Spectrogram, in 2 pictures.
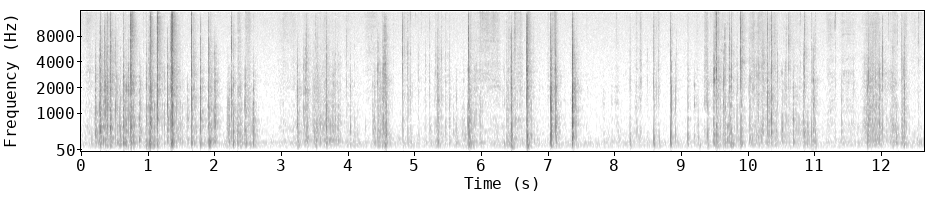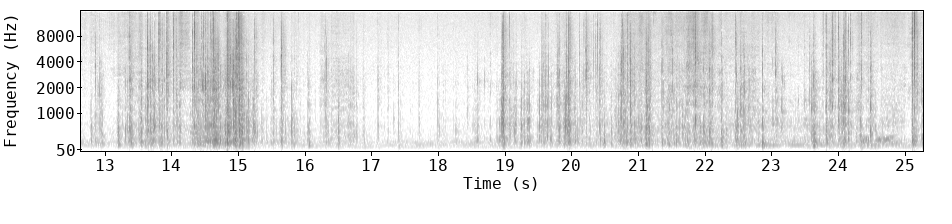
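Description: A paper bag crinkles and rustles as hands handle and open it.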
